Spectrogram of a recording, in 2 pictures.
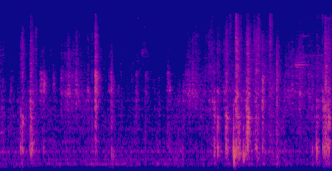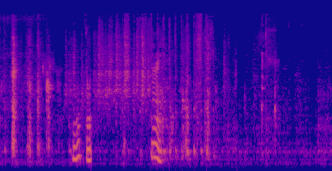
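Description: Scattered light clicks and taps of glass jars and a mixing utensil being handled on a tabletop, with a couple of brief voice-like sounds around the middle.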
